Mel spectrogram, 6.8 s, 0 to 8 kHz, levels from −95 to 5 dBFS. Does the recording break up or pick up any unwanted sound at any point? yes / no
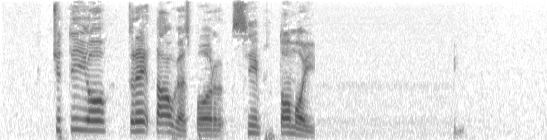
no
